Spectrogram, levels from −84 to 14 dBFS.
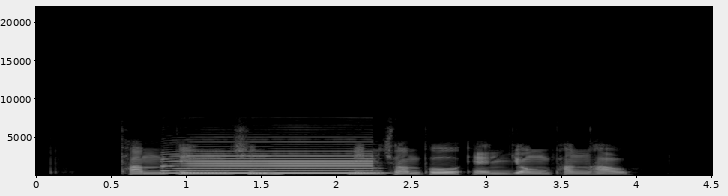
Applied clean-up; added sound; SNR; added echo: neural mask model RNNoise.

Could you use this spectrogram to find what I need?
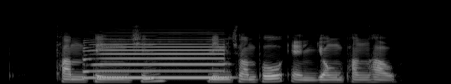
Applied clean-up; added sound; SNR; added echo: none; Wind instrument, woodwind instrument; -4 dB; none.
